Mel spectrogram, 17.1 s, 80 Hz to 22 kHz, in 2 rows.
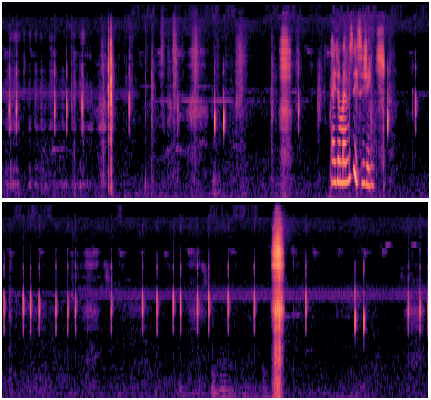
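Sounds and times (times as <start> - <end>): person sniffing: 14.0 - 14.2.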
